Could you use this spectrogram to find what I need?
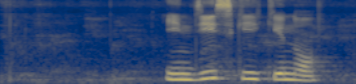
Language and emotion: Russian, neutral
